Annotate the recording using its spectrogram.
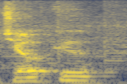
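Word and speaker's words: Njoku: for DraftKings ownership wise Harrison Bryant and that joku that's how you say his name so those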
